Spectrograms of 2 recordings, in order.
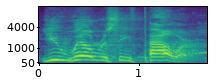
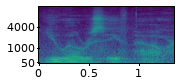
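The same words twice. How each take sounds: First: It sounds strong and convinced. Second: It sounds weak and half-hearted.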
